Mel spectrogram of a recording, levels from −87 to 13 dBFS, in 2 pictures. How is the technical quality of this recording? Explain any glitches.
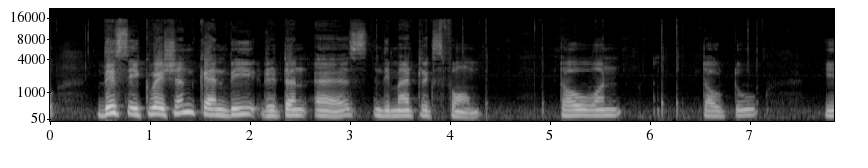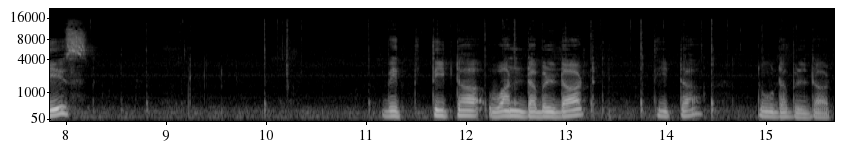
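No technical glitches can be heard anywhere in this recording.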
